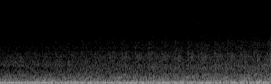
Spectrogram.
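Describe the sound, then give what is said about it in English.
A steady, low rumble of a bus engine idling as the bus arrives at a stop, constant and loud across the whole stretch with no voices or other distinct sounds. “Oh shit, the bus is here.”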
